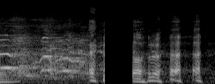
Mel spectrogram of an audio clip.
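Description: Laughter: a person chuckling just after a joke's punchline. It cuts off abruptly about a second in, followed by brief voice sounds.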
